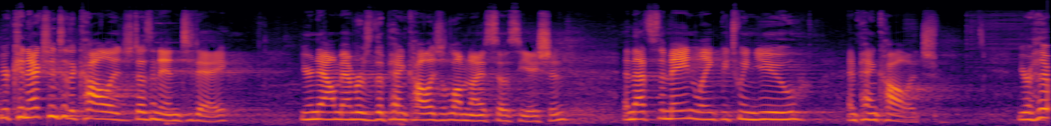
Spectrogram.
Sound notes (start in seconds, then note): none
